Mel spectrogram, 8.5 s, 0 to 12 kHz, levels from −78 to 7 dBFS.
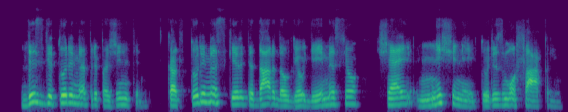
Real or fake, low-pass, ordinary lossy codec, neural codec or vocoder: fake; 7.2 kHz; Opus, 24 kbps; codec, 16 kHz, 8 kbps, FunCodec, trained on Chinese and English, 25 frames a second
